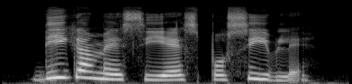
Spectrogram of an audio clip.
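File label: digame Si Es Posible, slow, Spanish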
